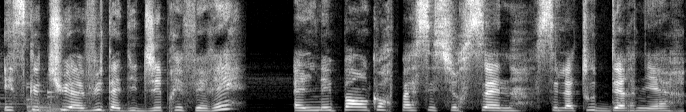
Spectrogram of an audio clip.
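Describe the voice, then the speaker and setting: Woman as a high-voiced spirited cartoon girl dog. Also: normal speed, lightly acted. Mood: disappointed. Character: spirited young female pet dog, sociable and expressive. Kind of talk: children's cartoon dubbing. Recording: music behind the voice.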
